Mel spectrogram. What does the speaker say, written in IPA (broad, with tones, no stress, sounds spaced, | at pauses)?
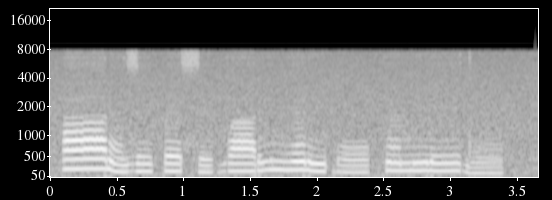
aː˦ ɾ ɛ̃˨ z e˧ p ɛ˧ s e˨ ɡʷ aː˧ ɾ ɨ˦ ɲ ɛ̃˦ ɾ ĩ˧ ɓ oː˨ k ɛ̃˦ m ĩ˦ ɾ eː˦ d ɛ̃˨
